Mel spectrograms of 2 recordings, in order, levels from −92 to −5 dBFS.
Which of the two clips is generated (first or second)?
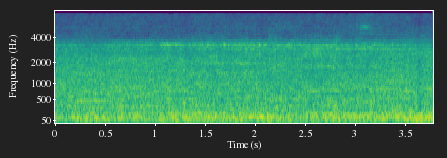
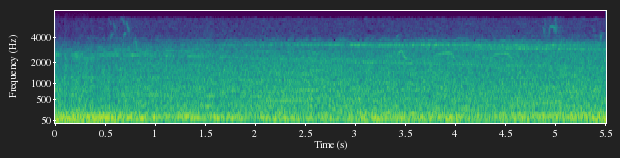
first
